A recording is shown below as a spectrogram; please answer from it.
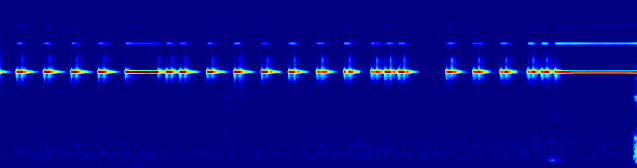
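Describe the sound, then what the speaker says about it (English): A Johnson Level rotary laser detector beeps in rapid, evenly spaced bursts that sometimes run together into longer tones, then ends in a sustained solid tone. The beeps are clear, close and alone. "this is a detector. That's how you know you're getting close."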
